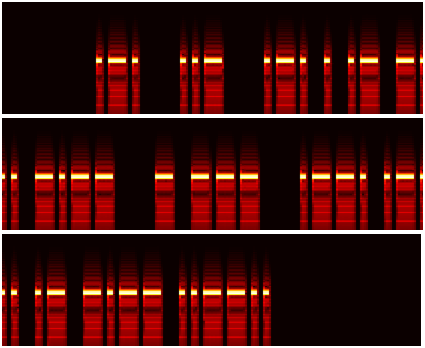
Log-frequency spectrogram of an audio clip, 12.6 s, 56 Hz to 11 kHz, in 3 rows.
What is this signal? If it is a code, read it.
Morse code, heard as a keyed tone, about 20 wpm, 700 Hz. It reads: R U READY TO PLAY?
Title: Sentences from Top 400 Words and Abbreviations 20wpm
